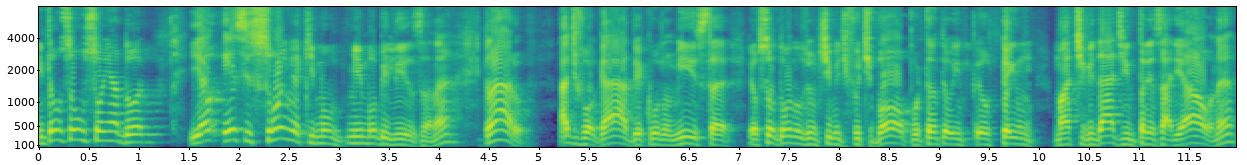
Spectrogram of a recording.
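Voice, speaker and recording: The tone is dark and mellow, with lively intonation at a moderate pace. The background is quiet. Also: man. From southern Brazil (Pelotas, Rio Grande do Sul). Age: 60s. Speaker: lawyer and mayoral candidate. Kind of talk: interview.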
